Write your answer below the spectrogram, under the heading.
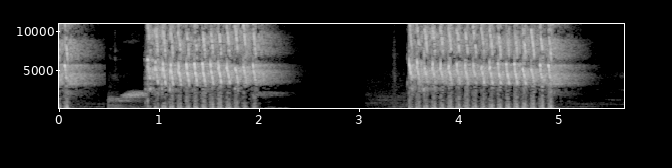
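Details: Cililin song used as masteran training audio for competition birds: two long, loud, rapid strings of buzzy high notes, each about one and a half seconds, separated by a short silence.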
